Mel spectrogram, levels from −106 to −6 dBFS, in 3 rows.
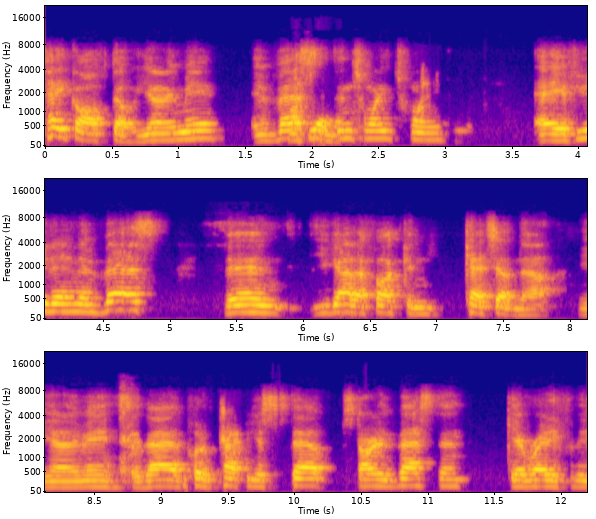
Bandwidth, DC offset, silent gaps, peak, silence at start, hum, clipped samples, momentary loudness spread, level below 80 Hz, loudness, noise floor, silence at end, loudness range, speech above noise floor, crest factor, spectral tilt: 9.4 kHz; under 0.1%; none; 0 dBFS; 0 s; none; under 0.1%; 11 LU; -68 dBFS; -17 LUFS; -56 dBFS; 0 s; 2 LU; 39 dB; 16 dB; -4 dB/octave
